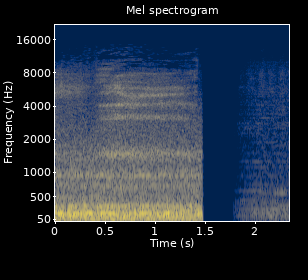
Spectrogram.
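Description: Steady rumble of car-cabin noise with a short breathy sound, like a sigh, about half a second in. It cuts off abruptly after about a second and a half, leaving faint room tone.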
